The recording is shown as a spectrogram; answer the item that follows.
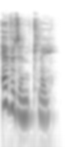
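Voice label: "evidently", British English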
